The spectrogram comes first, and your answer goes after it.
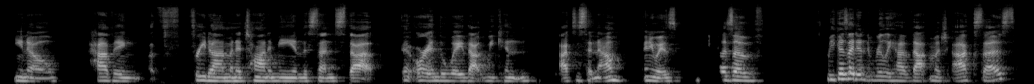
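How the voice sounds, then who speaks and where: With a Canadian accent, a woman talks at a moderate pace in a fairly low pitch, with ordinary pitch variation and a bright, sharp tone. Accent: Canadian, non-UK. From Canada, small town. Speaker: freelancer and business coach. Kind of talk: interview. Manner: casual, with fillers.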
